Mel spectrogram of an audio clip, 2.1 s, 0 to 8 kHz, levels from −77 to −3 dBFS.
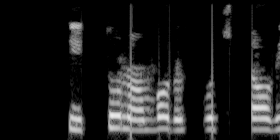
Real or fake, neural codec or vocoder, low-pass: real; none; 7.2 kHz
